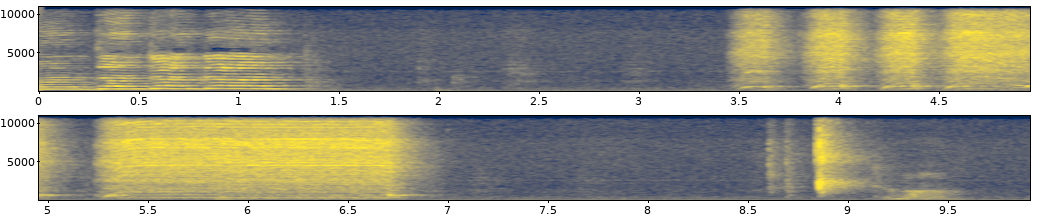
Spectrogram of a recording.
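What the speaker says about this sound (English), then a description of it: "I want to drill a hole in the wall" A power drill boring into a wall while a light fixture is installed, heard as several short whirring bursts followed by a longer steady grinding run. A voice hums briefly at the start.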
